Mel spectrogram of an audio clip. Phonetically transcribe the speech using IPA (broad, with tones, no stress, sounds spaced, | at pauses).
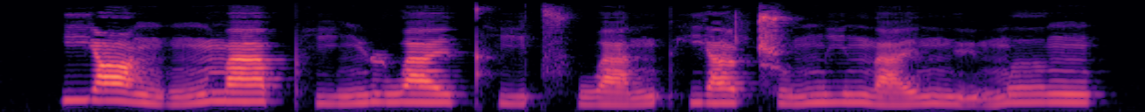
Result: j ɑ˥˩ ŋ ʊ˧˥ ŋ m ä˥ pʰ i˧˥ ŋ ɻ w a˥ ɪ̯ t̪ʰ i˧˥ t͡sʰ w a˧˥ n pʰ j ä˥ ʈ͡ʂ u˧˥ m i˥ n̪ a˧˥ ɪ̯ n̪ y̰˨˩ m ɤ˥ ŋ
